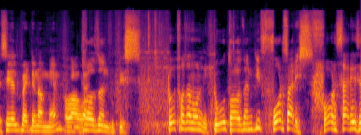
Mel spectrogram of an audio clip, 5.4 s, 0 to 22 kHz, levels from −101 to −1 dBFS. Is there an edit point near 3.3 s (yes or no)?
no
